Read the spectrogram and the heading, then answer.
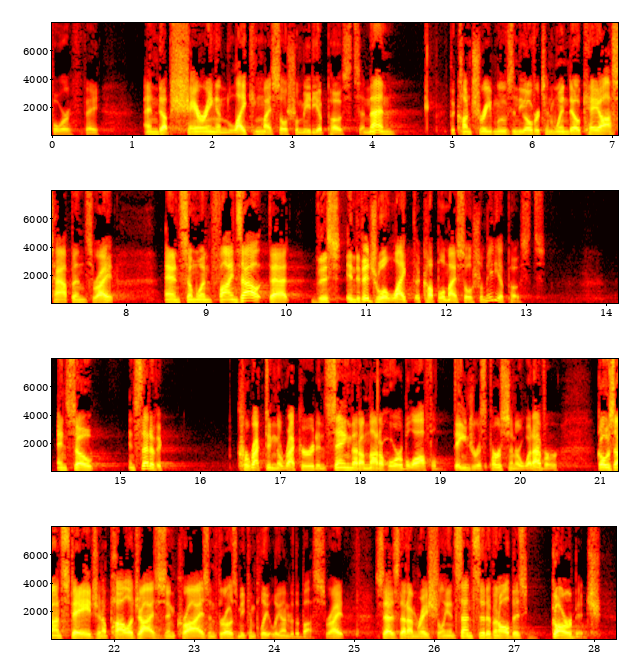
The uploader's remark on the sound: In a live speech from Godspeak Calvary Chapel in Newbury Park, Calif.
